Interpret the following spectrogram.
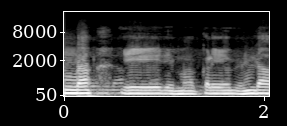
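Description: A man's voice through a microphone in a chant-like, intoned delivery, holding level pitched notes with brief breaks between phrases.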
